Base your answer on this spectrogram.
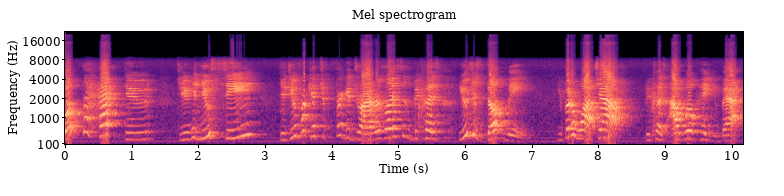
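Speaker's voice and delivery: high, angry, rapid-fire delivery.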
